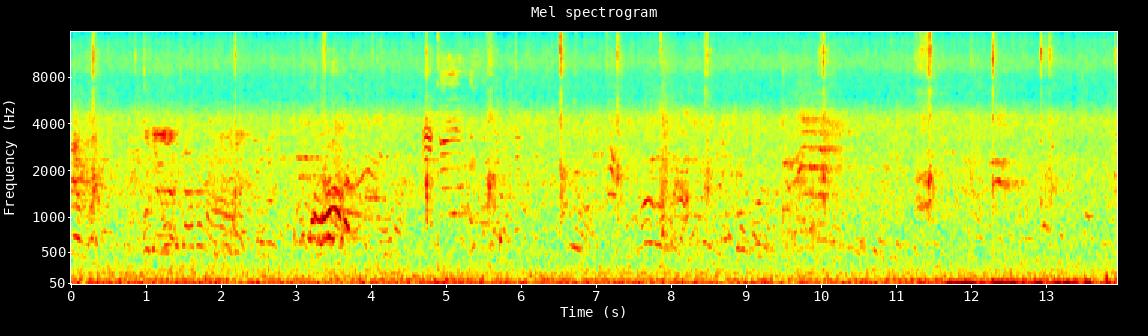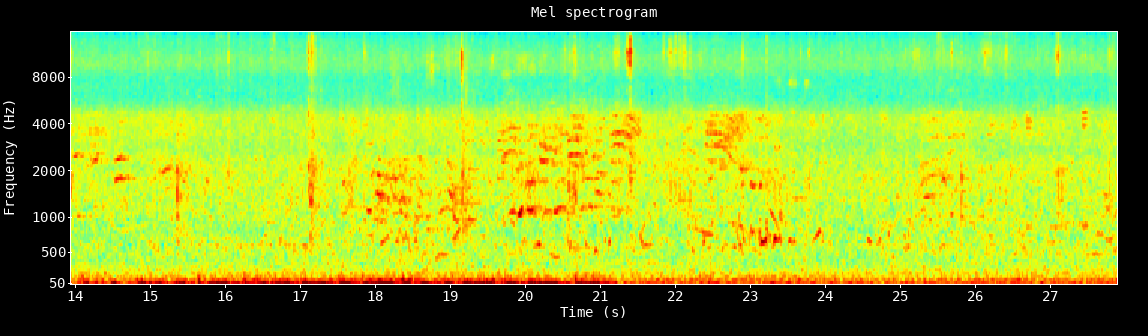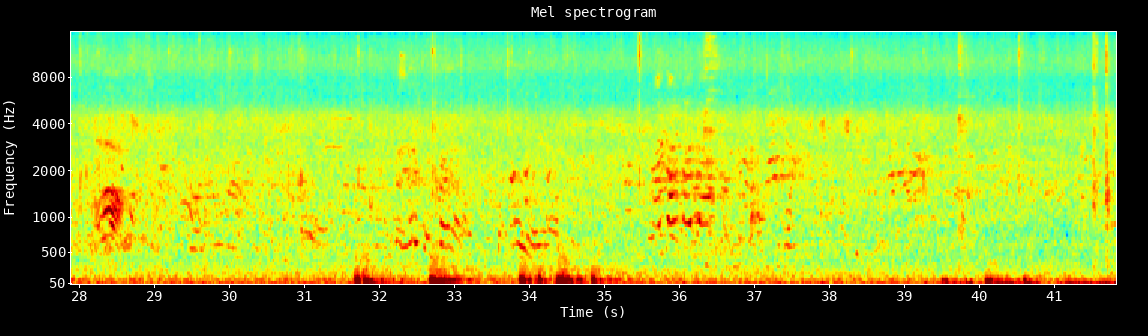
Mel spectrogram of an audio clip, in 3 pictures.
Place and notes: New Taipei City Hall, Banqiao District, Taiwan - In the Plaza
In the Plaza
